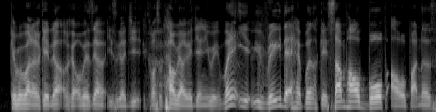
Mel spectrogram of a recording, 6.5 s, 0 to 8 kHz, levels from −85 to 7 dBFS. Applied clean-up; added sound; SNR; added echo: none; none; none; none.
